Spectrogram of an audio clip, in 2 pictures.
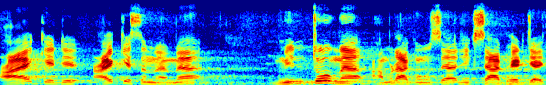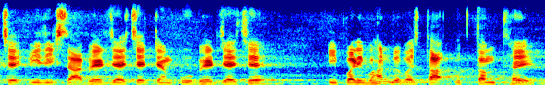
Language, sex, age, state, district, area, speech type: Maithili, male, 45-60, Bihar, Supaul, rural, spontaneous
